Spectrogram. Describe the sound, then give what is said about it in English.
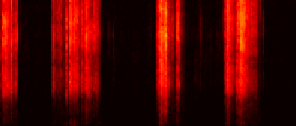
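A pencil is ground in a hand-crank sharpener, four short bursts of rough, scratchy grinding separated by brief pauses, with no voices. “sharpening a pencil.”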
